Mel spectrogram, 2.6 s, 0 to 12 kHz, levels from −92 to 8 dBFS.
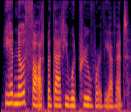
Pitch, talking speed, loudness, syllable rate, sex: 220 Hz, 275 wpm, -17 LUFS, 5.6 syllables/s, female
